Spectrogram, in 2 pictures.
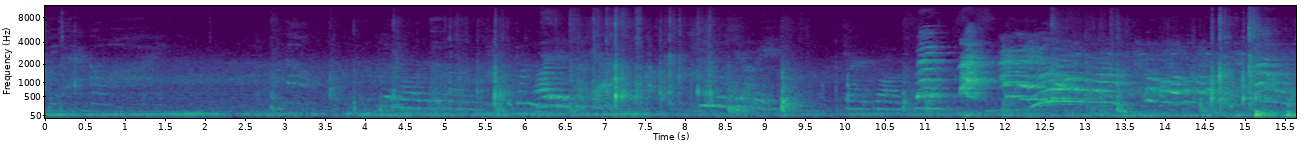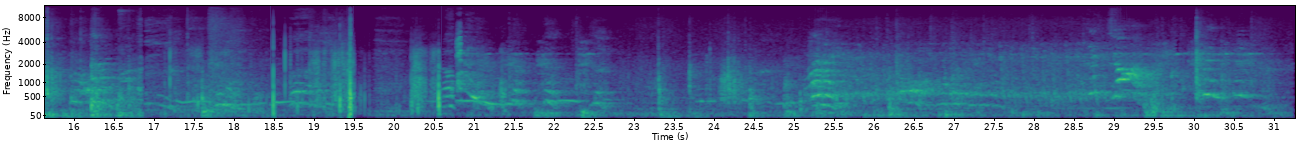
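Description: Children's voices and play noises, with occasional knocks and thumps.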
